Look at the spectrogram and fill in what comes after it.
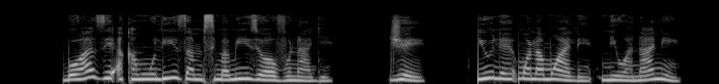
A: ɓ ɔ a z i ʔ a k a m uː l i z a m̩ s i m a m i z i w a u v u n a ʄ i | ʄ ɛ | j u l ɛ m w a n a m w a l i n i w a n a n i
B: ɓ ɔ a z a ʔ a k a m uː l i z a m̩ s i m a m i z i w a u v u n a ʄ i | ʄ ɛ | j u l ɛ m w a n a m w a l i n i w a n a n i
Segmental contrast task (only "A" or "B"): A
